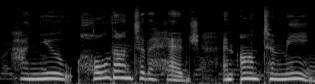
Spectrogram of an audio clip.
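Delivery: ordinary delivery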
